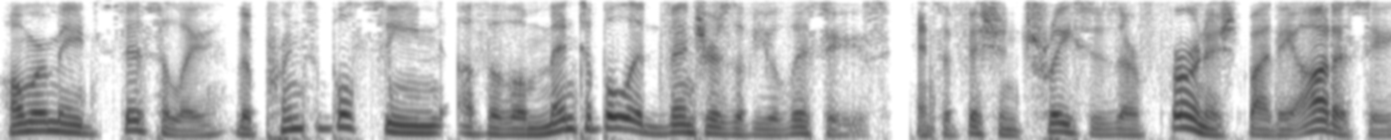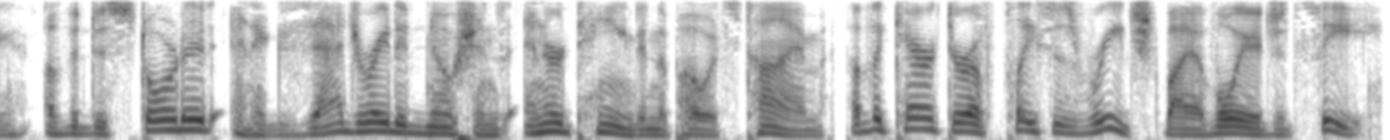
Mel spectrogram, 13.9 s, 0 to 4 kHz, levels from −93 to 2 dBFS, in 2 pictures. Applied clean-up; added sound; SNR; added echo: none; none; none; none.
